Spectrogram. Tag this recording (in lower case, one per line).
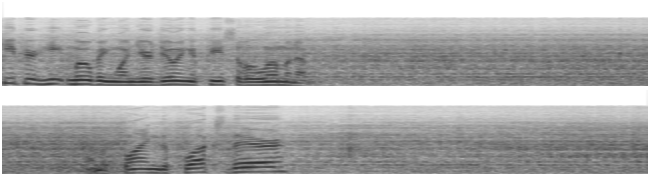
speech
